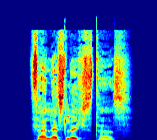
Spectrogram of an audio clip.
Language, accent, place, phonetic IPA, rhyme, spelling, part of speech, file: German, Germany, Berlin, [fɛɐ̯ˈlɛslɪçstəs], -ɛslɪçstəs, verlässlichstes, adjective, De-verlässlichstes.ogg
- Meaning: strong/mixed nominative/accusative neuter singular superlative degree of verlässlich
